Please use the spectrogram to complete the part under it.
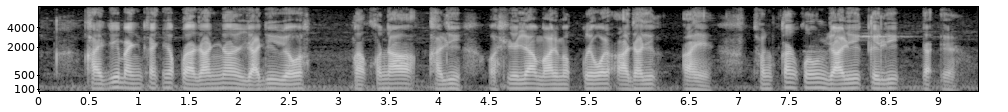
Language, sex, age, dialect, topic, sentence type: Marathi, male, 18-24, Varhadi, banking, statement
